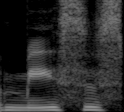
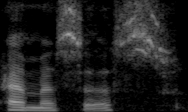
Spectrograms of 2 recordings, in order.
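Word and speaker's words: emesis: This is why I have a Misus bags everywhere because like straight up because I'm like one I don't want. It's pronounced emmesis.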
